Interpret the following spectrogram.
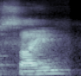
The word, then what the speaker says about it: sine: While we are writing, we will write as the short forms, but always the pronunciation should be in terms of sine, cos, tan, cot, secant and cosecant.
